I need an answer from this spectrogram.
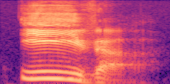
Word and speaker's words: either: been saying it there either either either i hope you can hear that the first syllable is stressed either either either and the second syllable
